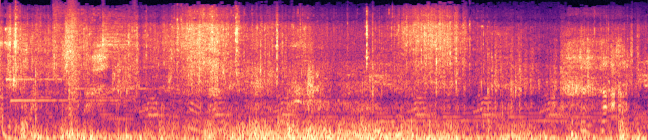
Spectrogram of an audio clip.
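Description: Mountain bike descending a steep, rocky shale trail: a continuous rumble and rattle of tyres and bike over loose rocks, with wind rushing over the helmet camera's microphone.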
